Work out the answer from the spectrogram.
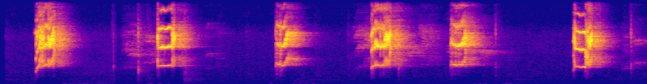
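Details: Lovebird kept as a fighter bird, provoked and agitated at seeing a rival: sharp, harsh screeching calls with uneven gaps, about six bursts in under seven seconds, with a quiet room behind.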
